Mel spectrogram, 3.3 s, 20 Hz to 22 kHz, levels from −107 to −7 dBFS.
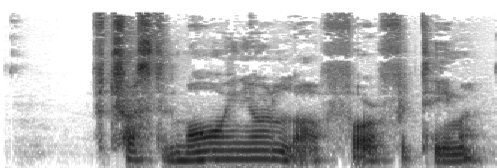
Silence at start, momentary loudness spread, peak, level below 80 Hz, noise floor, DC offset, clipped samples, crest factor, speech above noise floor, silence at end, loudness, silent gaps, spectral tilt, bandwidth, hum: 0.6 s; 11 LU; 0 dBFS; -62 dBFS; -73 dBFS; under 0.1%; under 0.1%; 22 dB; 51 dB; 0.1 s; -20 LUFS; none; -3 dB/octave; 17 kHz; none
